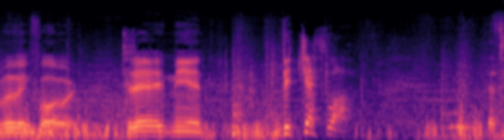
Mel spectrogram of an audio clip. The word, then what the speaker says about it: Vyacheslav: Today, me and Vyacheslav, that's how you pronounce his name.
